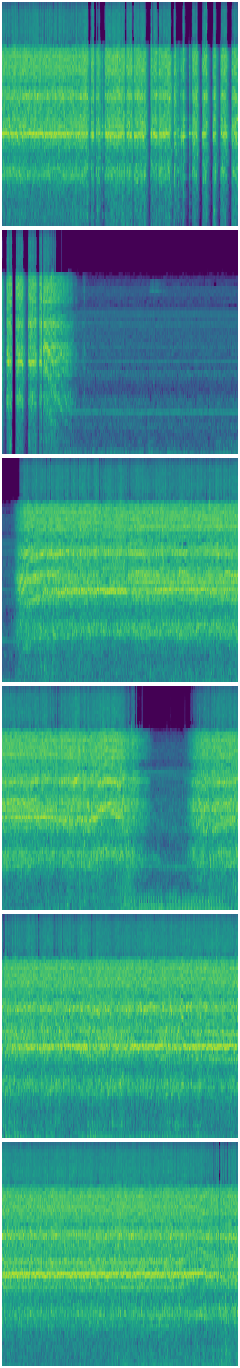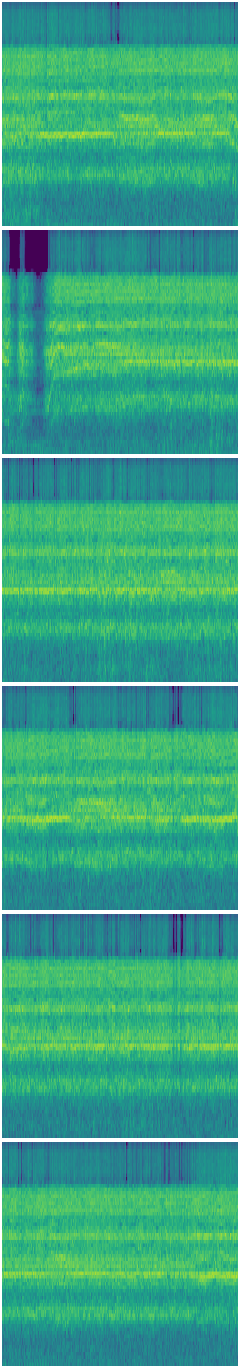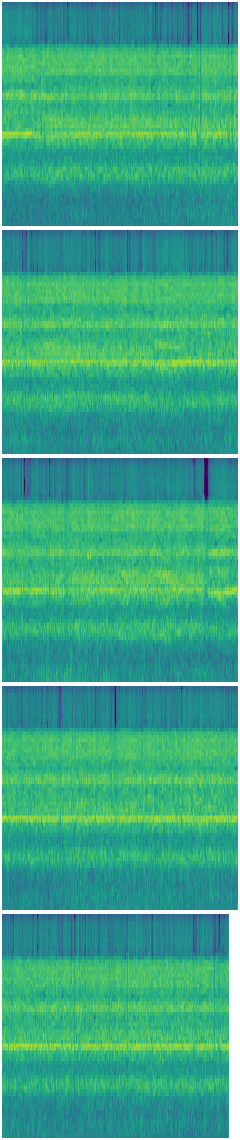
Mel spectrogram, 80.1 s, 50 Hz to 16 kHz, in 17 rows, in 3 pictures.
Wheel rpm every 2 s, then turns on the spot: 230, 230, 210, 10, 10, 210, 230, 220, 100, 200, 220, 210, 210, 210, 220, 220, 150, 200, 230, 230, 230, 230, 220, 230, 230, 230, 230, 230, 230, 230, 230, 230, 230, 230, 220, 230, 230, 230, 230, 230.
16-18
